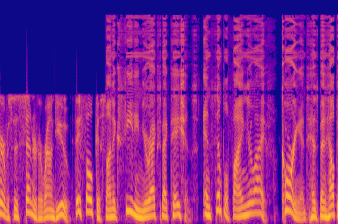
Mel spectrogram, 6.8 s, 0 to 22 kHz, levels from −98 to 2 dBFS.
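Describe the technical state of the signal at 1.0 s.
At 1.0 s the speech signal is intact, with no audible fault at that moment.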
